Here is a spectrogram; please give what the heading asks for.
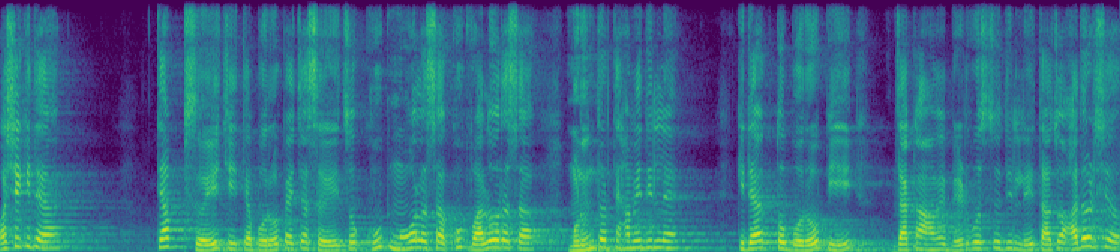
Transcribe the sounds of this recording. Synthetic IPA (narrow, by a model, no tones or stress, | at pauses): əɕẽkit̪̬ja | t̪jasəjt͡ɕit̪jabəɾopjat͡ɕjasəjet͡sɔkʰuːpmɔləsakʰuːpʋaloɾəsam̤əɽ̃uːnt̪əɾt̪ɛ̃ɦãʋẽd̪ilːɛ̃ | kit̪̬jat̪ɔbəɾopi | d͡zakãɦãʋẽbʱeʈʋəst̪ud̪ilːit̪jat͡sɔad̪əɾɕə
